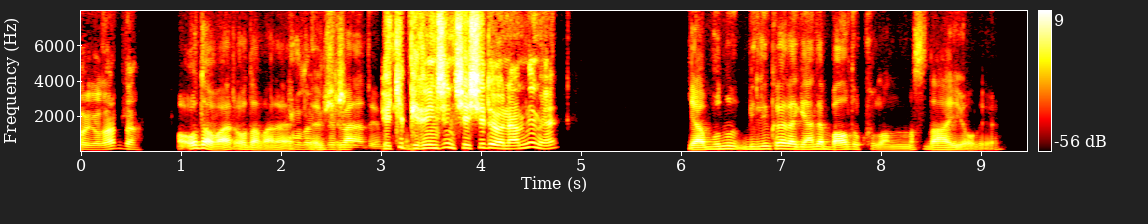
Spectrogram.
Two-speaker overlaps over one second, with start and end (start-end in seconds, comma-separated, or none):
2.1-3.4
